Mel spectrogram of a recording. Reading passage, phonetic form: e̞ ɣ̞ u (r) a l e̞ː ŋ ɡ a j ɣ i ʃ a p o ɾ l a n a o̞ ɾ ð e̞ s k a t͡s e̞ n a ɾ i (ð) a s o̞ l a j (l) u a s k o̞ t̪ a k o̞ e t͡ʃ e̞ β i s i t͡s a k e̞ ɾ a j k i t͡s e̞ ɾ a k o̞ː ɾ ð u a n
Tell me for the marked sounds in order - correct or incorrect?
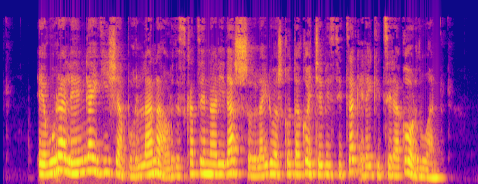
correct, correct, incorrect

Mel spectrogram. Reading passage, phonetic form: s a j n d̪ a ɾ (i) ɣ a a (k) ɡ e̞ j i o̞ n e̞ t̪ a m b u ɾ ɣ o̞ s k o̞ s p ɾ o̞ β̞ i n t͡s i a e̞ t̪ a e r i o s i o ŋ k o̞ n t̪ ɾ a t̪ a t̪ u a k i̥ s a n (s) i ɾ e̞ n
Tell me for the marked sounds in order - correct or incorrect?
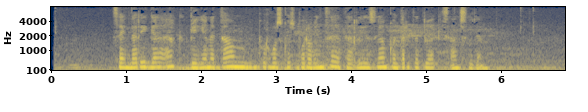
correct, correct, correct

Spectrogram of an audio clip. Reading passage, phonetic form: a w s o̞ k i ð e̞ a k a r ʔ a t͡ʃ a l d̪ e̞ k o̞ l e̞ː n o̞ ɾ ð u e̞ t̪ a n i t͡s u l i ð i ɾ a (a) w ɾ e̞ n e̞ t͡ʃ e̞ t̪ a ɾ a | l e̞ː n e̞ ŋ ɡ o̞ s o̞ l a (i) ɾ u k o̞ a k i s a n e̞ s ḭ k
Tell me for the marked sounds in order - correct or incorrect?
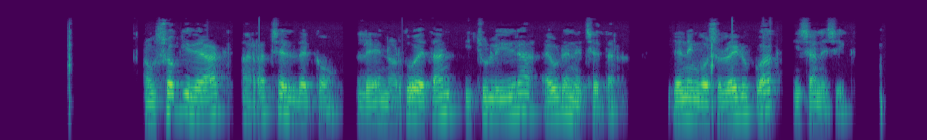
incorrect, incorrect

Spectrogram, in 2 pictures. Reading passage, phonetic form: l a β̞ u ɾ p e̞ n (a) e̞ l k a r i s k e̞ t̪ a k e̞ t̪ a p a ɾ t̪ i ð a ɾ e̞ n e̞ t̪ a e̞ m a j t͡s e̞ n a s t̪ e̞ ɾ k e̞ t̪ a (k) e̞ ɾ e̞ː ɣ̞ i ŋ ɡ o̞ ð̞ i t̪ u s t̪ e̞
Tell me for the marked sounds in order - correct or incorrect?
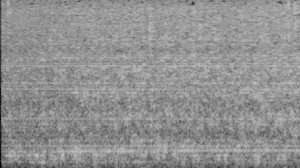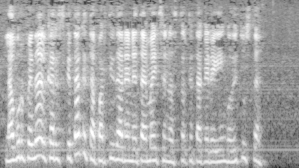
correct, correct

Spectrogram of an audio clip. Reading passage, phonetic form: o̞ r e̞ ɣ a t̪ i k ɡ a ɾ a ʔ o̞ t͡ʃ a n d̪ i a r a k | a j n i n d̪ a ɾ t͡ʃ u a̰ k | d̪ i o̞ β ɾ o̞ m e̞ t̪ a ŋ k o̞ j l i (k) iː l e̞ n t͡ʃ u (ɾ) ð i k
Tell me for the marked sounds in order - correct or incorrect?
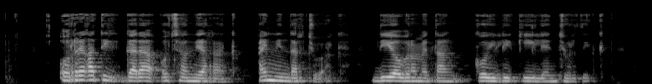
correct, correct

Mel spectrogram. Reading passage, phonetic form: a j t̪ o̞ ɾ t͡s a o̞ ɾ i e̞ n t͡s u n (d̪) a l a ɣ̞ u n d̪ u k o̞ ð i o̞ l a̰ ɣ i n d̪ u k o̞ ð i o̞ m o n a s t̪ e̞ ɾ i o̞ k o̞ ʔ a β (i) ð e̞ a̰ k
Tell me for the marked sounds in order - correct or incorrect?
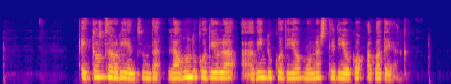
correct, incorrect

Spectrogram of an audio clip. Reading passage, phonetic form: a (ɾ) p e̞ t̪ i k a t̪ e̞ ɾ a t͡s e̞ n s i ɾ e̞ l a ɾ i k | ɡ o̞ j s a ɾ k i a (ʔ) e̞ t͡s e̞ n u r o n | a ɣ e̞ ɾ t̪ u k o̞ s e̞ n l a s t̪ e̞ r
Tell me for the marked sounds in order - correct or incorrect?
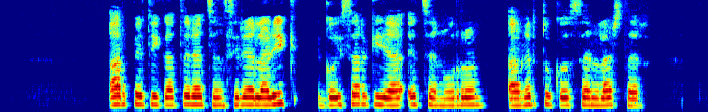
correct, correct

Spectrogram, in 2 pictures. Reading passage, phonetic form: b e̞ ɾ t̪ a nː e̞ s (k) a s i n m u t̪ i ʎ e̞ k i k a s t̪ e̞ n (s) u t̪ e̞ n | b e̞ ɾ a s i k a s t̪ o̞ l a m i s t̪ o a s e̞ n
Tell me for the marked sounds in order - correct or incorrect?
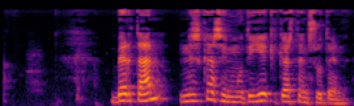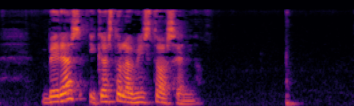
correct, correct

